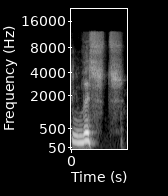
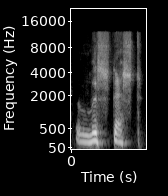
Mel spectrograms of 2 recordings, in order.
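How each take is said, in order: First: The word is said with one syllable. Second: The word is said with two syllables. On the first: The speaker calls it right. "that's lists or Heerdst" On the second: The speaker calls it wrong. "people tend to pronounce it as Heerdest, Listest"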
